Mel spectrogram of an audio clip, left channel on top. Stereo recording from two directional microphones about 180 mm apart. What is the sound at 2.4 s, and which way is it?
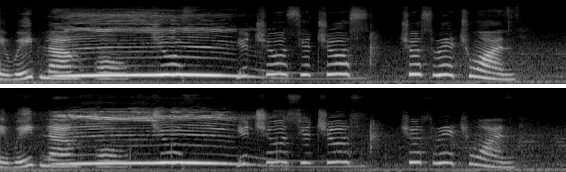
A woman's voice, 30° left (ahead or behind).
